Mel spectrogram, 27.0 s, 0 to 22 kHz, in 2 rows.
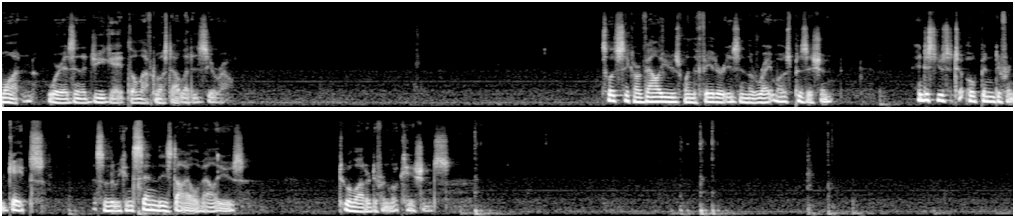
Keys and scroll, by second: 14.2 BackSpace, 19.7 super+d, 22.5 super+d, 24.4 BackSpace.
